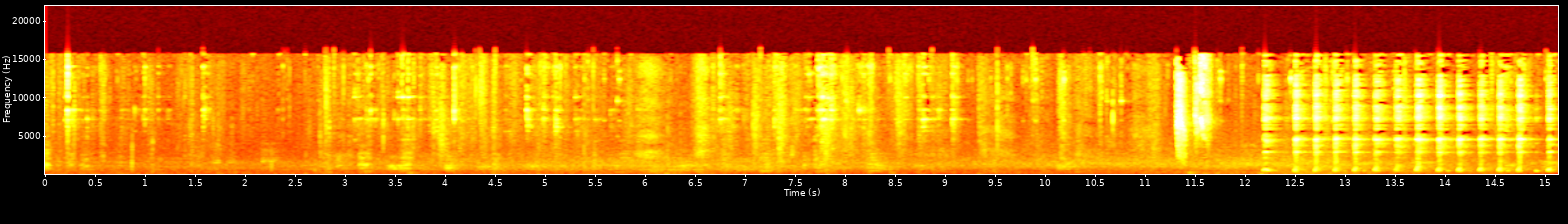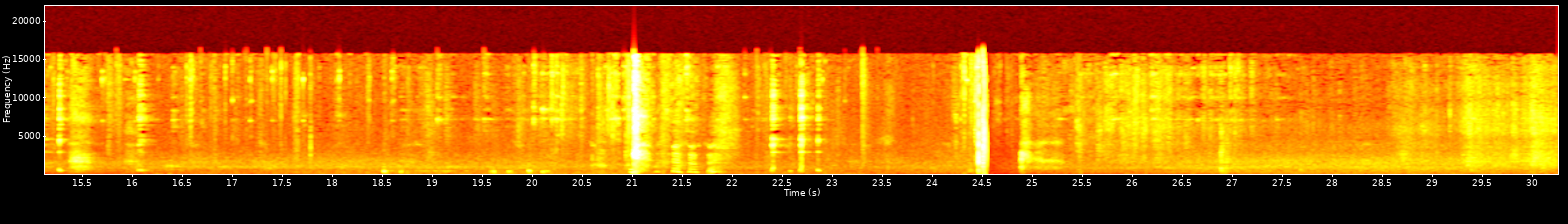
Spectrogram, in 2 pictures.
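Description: A dog's squeaky toy being chewed by a long-haired German Shepherd. It squeaks in a quick run of about four squeaks a second for a few seconds, then a few more short squeaky sounds follow later.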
